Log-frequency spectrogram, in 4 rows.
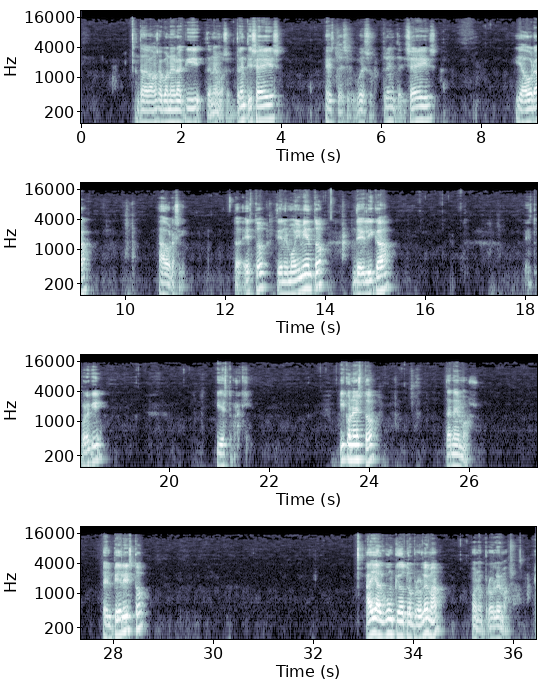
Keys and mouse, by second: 2.2 right click, 2.9 right click, 7.8 click, 8.0 right click, 9.2 right click, 9.9 r, 12.1 right click, 12.8 g, 13.9 right click, 14.1-15.9 ctrl+middle drag, 14.8 g, 16.2 right click, 17.2 r, 19.4 right click, 20.2 right click, 20.4 g, 23.0 right click, 23.3-24.6 ctrl+middle drag, 24.6 right click, 25.6 r, 34.1 right click, 34.3 g, 34.9 right click, 35.3-36.4 ctrl+middle drag.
